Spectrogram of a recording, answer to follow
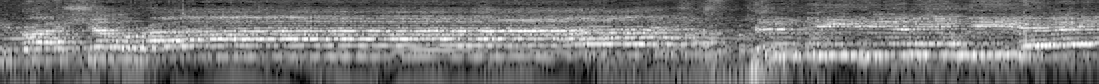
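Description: A man singing a gospel song into a microphone, holding long notes: one for about five seconds, then after a short break another long note, with a fresh phrase starting near the end.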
